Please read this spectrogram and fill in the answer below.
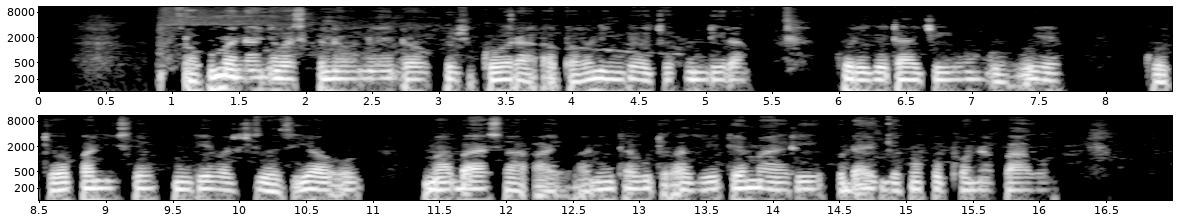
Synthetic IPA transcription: makomananeʋasi̥kanaʋano̞e̞ndaokuʐiko̞ɾaʔa̰paʋane̞ŋɡe̞ʋat͡ʃifundiɾa | kuɾe̞k̬e̞tat͡ʃijuŋɡuṵje̞ | kutiʋakwanise̞k̚uŋɡe̞ʋat͡ʃizo̞ziʋawo̰ | maɓasaʔa̰jo̞̰ʋa̰no̞itakutiʋa̰zo̞ite̞marikuɗa̰iŋɡe̞mukupʰonakaːʋo̞

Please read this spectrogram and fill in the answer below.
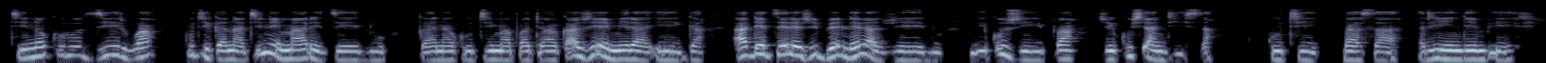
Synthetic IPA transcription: tino̞kuɾud͡zirwa | kut̬ikanatine̞maɾed͡ze̞ɗu | kanakutimapatoakaʐie̞meɾaʔeːɡʱa | aɗe̞t͡se̞ɾe̞ʐibʱe̞ɮe̞ɾaʐe̞ɗu | ŋɡe̞kuʐiːpa | ʐ̥e̞kuʃandisa | kutʰi | ɓasariende̞mbe̞ːri

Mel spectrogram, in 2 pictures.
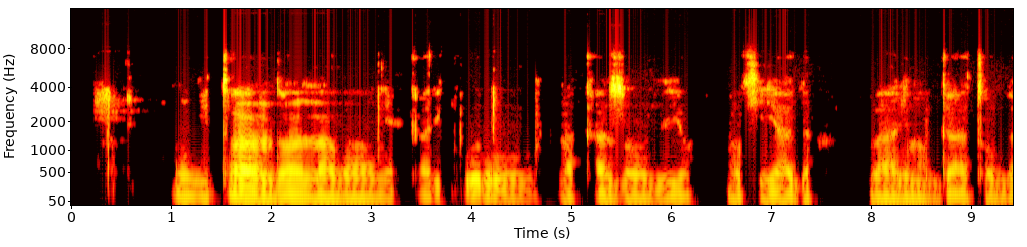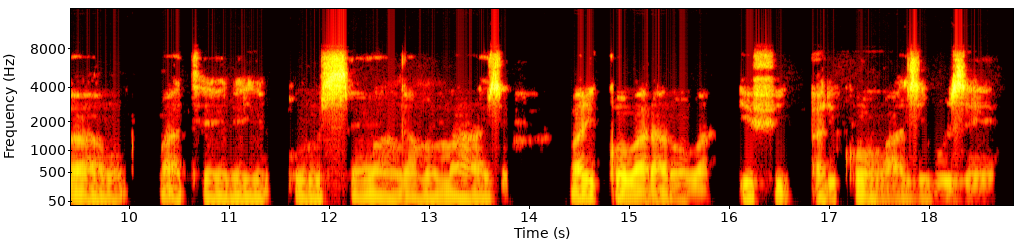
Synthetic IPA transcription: muɡitʰo̞ːndo̞naβoːɲe̞kaɾikʰuɾuːβu | nakʰazoβijo̞ | mukʰijaɡa | βaɾimubɡaːtʰo̞bɡaːβo̞ | βatʰe̞ɾe̞je̞ | uɾuse̞ːŋɡamumaːzi | βaɾiko̞βaɾaɾo̞βa | ifi | aɾikʰo̞βaziβuzej

